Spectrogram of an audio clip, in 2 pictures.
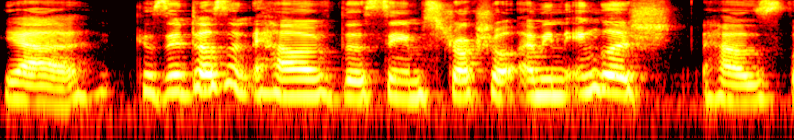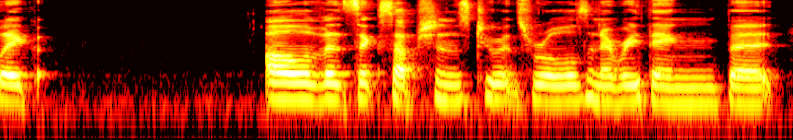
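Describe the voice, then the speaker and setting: A woman's voice: medium pitch, steady tone, normal speed. A woman hosting a casual, conversational interview. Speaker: interviewer, host. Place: remote online conversation.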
